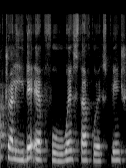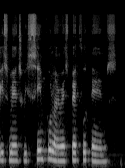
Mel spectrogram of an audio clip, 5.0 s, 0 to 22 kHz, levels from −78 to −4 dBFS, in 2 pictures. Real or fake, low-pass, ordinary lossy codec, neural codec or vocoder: real; 14.4 kHz; Opus, 16 kbps; none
